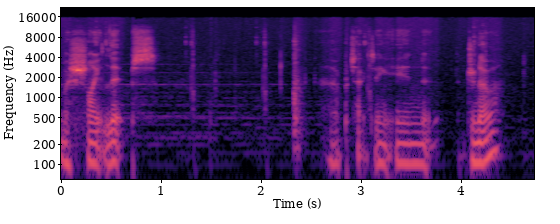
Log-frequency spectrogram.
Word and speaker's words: Genoa: shy lips protecting in genoa um actually it's pronounced ginoir then maybe dips there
